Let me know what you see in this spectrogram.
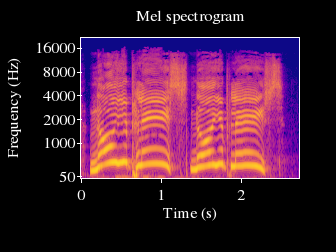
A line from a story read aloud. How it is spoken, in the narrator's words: parents are shouting at kids all the time, saying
